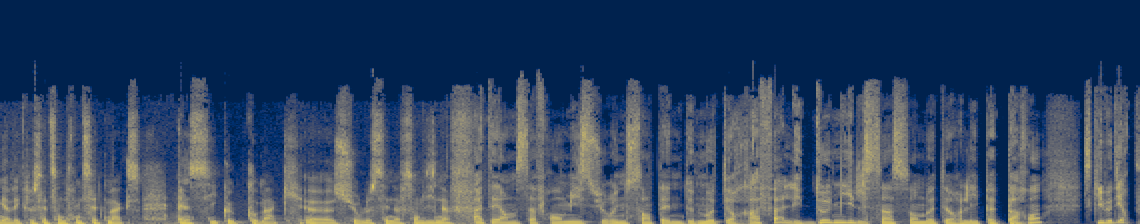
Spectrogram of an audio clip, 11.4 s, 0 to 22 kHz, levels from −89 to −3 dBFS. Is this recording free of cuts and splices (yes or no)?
yes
